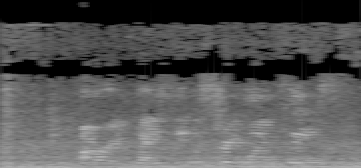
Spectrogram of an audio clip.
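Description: A steady low hum, with a faint voice talking in the background from about half a second in.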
